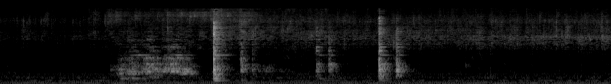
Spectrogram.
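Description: Egg batter frying in a nonstick pan, sizzling steadily in the butter added round its edge. There are two sharp taps, one about two seconds in and a second near four seconds.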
